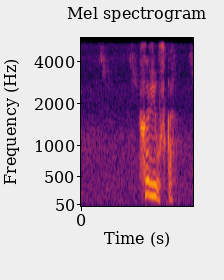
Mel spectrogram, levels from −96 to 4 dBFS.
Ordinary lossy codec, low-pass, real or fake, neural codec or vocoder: none; 5.4 kHz; real; none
